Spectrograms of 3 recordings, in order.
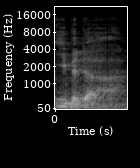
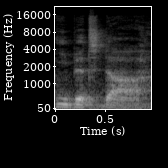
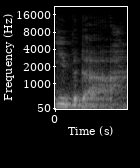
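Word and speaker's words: EBITDA: call this Eva da how you pronounce it eBay da not EEB it's da but eBay da its earnings before interest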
